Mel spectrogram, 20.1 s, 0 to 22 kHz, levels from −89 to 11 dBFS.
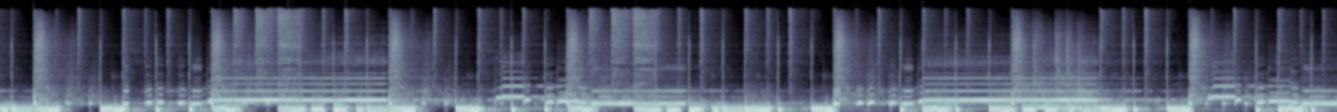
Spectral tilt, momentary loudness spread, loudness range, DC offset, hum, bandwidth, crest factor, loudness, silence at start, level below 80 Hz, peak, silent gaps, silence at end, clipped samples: -6.5 dB/octave; 6 LU; 2 LU; under 0.1%; none; 17 kHz; 8 dB; -11 LUFS; 0 s; -12 dBFS; 0 dBFS; none; 0 s; under 0.1%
